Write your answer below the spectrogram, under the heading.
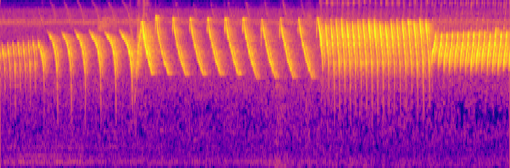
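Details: Canary song opening on a held tone, then repeated falling whistled sweeps and a long, very high, fast buzzing trill that shifts pitch near the end.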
